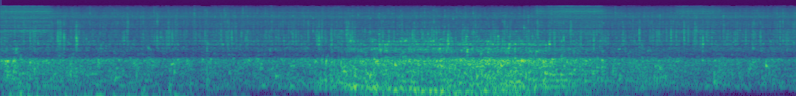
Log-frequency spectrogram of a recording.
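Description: Scuba air bubbles gurgle and rumble underwater.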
